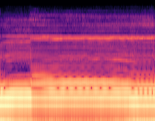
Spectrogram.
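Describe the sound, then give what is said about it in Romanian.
A person imitates a calf's moo with one long, loud, steady "uuu" vowel sound, held for a couple of seconds with no other speech. “practic, vorbesc aproximativ doar cu litera U.”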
